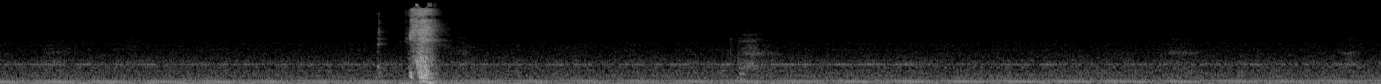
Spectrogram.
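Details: Allergy sneezing fit with arms held above/behind the head: one sharp, loud sneeze burst with a fainter second one later, over a steady hum.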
